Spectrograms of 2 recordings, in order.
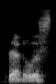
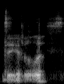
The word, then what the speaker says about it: Daedalus: artificer I appreciate that you pronounce the Assassin his name is dreadless instead of Daedalus it's wonderful bounce back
